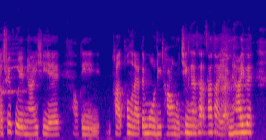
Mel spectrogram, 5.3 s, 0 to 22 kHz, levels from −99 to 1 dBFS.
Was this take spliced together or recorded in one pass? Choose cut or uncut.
uncut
